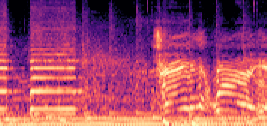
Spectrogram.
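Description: A vehicle horn gives one short, steady toot, then about a second later comes a wavering, voice-like call, all over the low steady hum of street traffic.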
